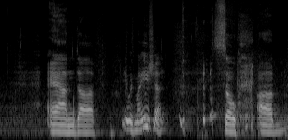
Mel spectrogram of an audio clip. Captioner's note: laughs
